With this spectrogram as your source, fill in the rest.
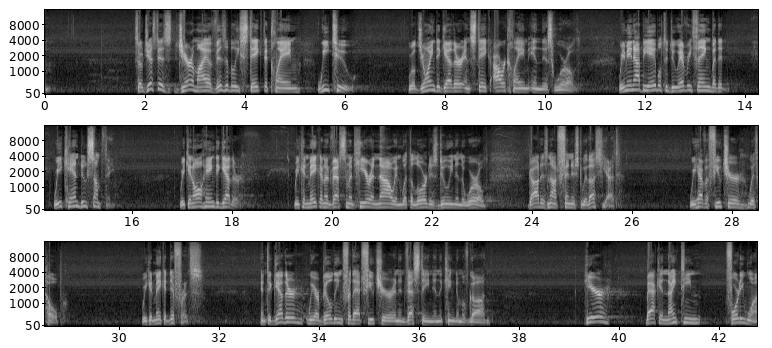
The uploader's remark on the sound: Message delivered during the Classic Service.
